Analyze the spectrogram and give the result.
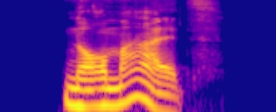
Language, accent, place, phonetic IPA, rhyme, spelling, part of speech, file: German, Germany, Berlin, [nɔʁˈmaːls], -aːls, Normals, noun, De-Normals.ogg
- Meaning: genitive singular of Normal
